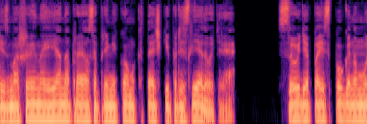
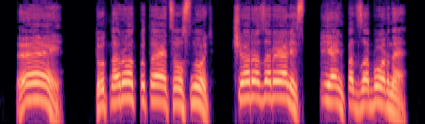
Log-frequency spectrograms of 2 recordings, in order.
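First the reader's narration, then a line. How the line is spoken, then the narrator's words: Workman shouting. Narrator (Russian): крикнул какой-то работяга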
